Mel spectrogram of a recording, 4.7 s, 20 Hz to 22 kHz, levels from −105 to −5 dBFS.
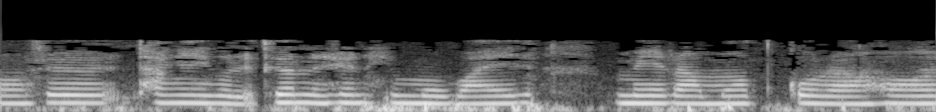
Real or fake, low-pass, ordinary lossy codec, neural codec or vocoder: real; 7.2 kHz; MP3, 24 kbps; none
